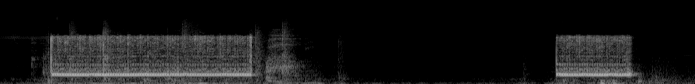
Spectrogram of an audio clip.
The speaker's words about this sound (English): Let's just call him and be like, we got our first caller. Put on speakerphone.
